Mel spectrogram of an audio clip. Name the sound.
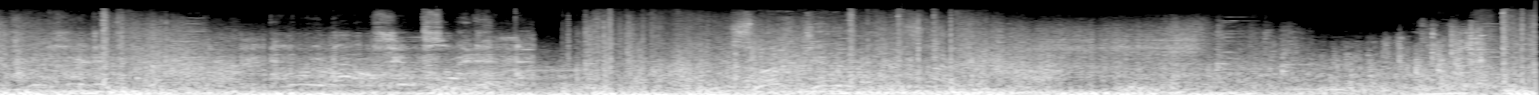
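incoming missile and gunfire, from a video game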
